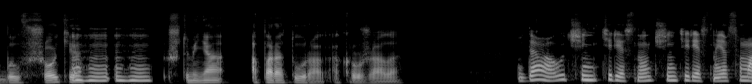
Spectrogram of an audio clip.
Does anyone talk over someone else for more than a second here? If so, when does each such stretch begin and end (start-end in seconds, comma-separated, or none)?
none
